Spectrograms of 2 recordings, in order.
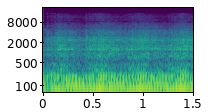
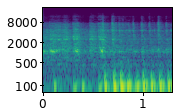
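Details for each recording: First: TVS Ntorq BS6 scooter after repair of an engine noise earlier traced to the magnet side: a steady, even low idle with a soft, smooth rumble and no knock or tapping; normal idle. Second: TVS Ntorq BS6 scooter just after start-up: a quick, steady tak-tak knock about eight a second rides over the idle, coming from the engine's magneto side; loose magneto-side nut.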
